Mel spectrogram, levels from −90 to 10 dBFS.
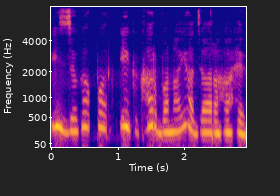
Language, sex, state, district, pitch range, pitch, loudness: Hindi, female, Bihar, Supaul, 215-310 Hz, 235 Hz, -15 LUFS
